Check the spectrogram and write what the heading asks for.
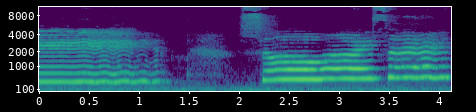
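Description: A woman singing unaccompanied: she holds the song's final long note with a widening vibrato, lets it go about a second in, takes an audible breath, and starts a new phrase of held notes that step upward in pitch.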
